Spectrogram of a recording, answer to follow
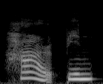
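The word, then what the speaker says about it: Харбин (哈尔滨): Название города Харбин на китайском языке звучит почти так же, как на русском. Оно состоит из трех иероглифов «Харбин». Первый иероглиф «ха» произносится в первом тоне.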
